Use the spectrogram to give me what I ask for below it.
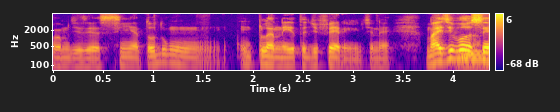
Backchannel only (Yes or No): Yes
